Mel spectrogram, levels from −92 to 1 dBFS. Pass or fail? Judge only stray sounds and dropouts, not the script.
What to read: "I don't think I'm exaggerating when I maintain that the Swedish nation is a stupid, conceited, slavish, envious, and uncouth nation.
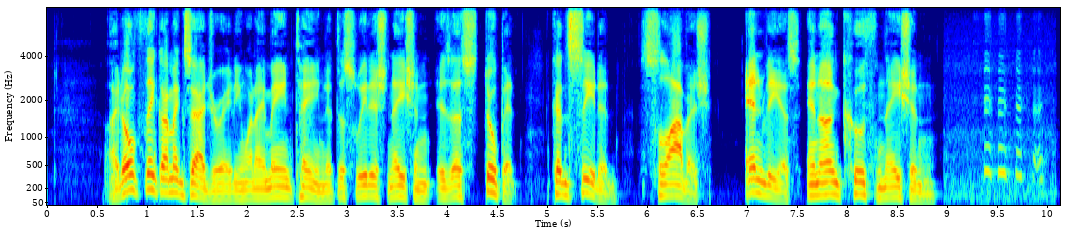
fail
